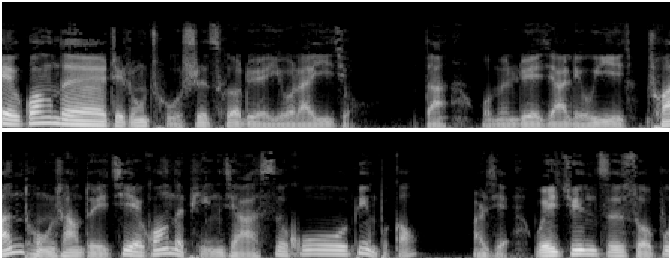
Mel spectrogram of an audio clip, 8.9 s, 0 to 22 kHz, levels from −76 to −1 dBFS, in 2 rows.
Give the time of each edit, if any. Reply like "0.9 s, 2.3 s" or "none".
4.1 s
